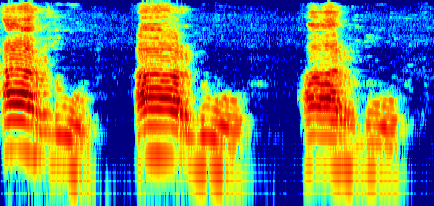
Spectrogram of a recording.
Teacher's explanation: O U é uma semivogal. E o O já é uma vogal. Aqui é um ditongo crescente.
